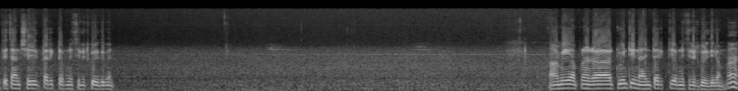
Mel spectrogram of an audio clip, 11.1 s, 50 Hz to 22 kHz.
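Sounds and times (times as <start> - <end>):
steady rumble and hiss: 0.0 - 11.0.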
